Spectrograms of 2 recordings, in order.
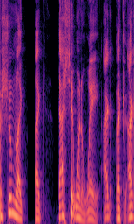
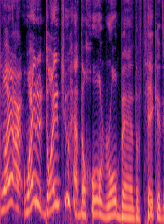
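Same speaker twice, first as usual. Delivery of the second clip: laughing disbelief; 8 semitones higher, 4 dB louder than usual. Retold or imitated. Retold question to Peter, laughing.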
